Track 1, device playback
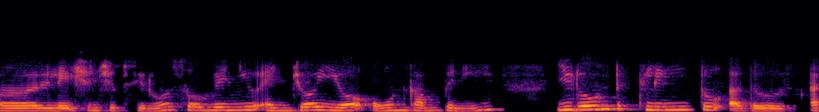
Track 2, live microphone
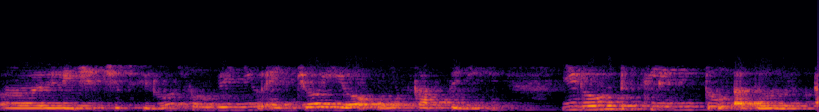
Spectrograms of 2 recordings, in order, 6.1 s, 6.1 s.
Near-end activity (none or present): none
